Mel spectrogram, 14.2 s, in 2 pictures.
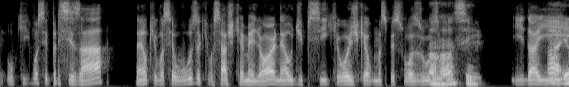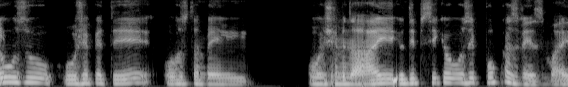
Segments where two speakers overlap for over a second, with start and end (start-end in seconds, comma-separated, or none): none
